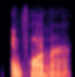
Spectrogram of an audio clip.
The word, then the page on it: informer: American English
